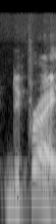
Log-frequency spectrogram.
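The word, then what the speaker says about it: Dufresne: Which actor played Andy Du uh Dreshna? Is that is that how you pronounce it? Duhna. Du fray I think. D Fray. That's it.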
